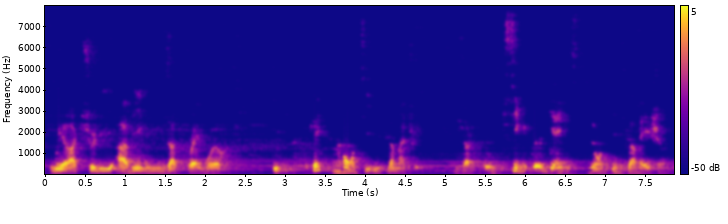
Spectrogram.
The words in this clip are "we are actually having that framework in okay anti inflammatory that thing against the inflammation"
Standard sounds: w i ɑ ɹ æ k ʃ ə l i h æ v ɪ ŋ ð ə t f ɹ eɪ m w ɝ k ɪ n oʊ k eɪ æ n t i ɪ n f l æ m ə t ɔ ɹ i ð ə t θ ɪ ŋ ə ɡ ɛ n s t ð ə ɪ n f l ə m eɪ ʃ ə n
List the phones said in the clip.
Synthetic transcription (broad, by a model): w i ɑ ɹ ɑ k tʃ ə l i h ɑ v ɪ ŋ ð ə t f ɹ eɪ m w ɝ k ɪ n oʊ k eɪ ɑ n t i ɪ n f l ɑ m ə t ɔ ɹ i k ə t s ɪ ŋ ə ɡ ɛ n s t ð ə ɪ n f l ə m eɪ ʃ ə n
